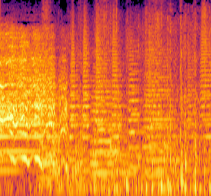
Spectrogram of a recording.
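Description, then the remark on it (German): A horse whinnies loudly at the start, followed by the rapid, rhythmic thud of hooves galloping as two knights on horseback charge at each other with wooden lances in a jousting tournament, with no voices present. “Dort stürmten beim Lanzenstechen zwei Ritter zu Pferd mit Holzlanzen aufeinander zu und versuchten, den anderen aus dem Sattel zu stoßen.”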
